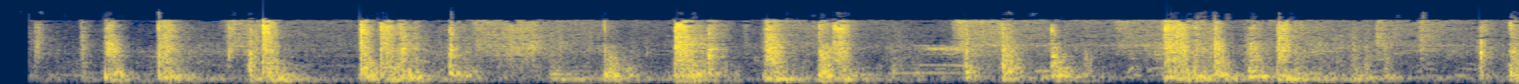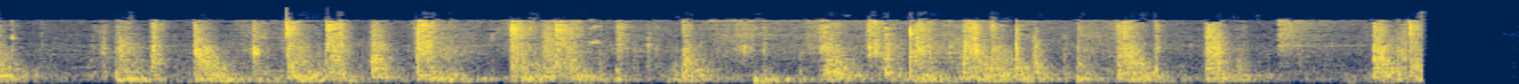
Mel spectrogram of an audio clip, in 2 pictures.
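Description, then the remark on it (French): Projectiles thrown at police on a Saturday in Sainte-Soline, France, during a banned protest against large water reserves for farm irrigation pound a gendarmerie truck, filmed from inside by a gendarme: a rapid, irregular barrage of loud, sharp thuds and bangs that continues almost without pause for about fifteen seconds. “Ce samedi, à Sainte-Soline, les forces de l'ordre ont fait face à une pluie de projectiles.”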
